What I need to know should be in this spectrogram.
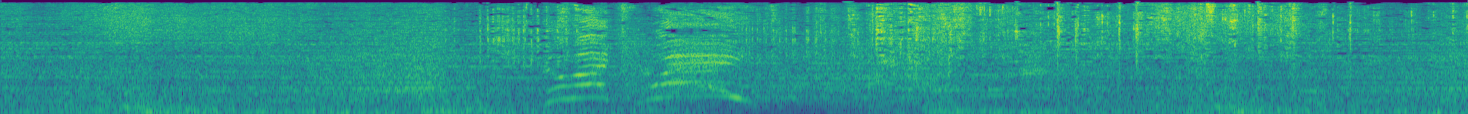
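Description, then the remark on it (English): Glass cracking under Jason's weight as he braces over a hole in it, gripping the glass with his bare hands in snow: a few high creaking squeals bending in pitch over a steady, loud rushing noise, with brittle crackles scattered through. “The glass is breaking!”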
